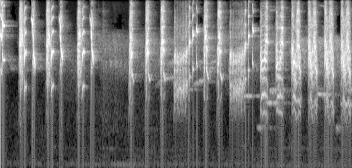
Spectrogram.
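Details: Long-tailed shrike lure song: evenly spaced sharp, scratchy squawks, then a rapid buzzy chattering stretch, then a steady series of harsh notes, over a low background hum.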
